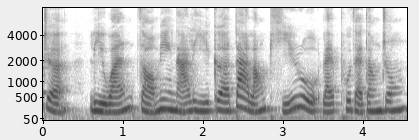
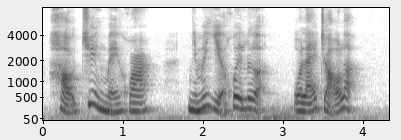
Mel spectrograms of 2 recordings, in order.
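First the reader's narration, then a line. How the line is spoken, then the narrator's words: Laughing. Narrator (Chinese): 贾母先笑道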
